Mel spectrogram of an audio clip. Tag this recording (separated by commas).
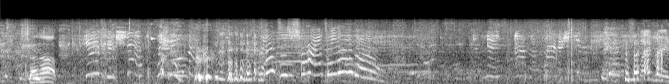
Speech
